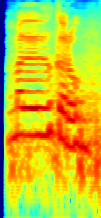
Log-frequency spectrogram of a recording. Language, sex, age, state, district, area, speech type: Punjabi, female, 18-30, Punjab, Bathinda, rural, read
